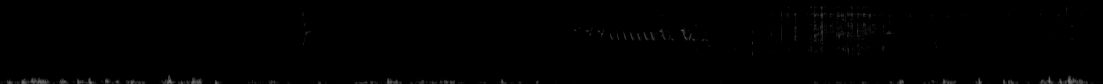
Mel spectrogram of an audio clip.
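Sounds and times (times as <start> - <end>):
faint songbird calls: 0.6 - 7.2.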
